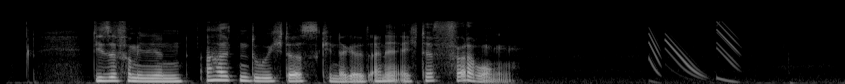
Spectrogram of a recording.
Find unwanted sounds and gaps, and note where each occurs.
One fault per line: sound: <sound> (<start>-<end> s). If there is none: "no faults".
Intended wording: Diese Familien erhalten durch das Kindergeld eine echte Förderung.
sound: chirp (6.5-7.4 s)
